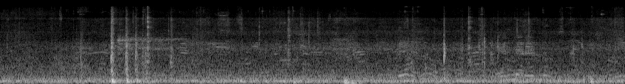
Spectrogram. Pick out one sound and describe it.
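Overhead bins knock and rattle as passengers pull out bags.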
